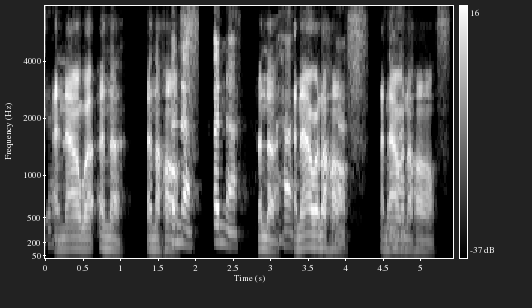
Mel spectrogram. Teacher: I might even not pronounce the d sound of the and. I might just say an hour and a half.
